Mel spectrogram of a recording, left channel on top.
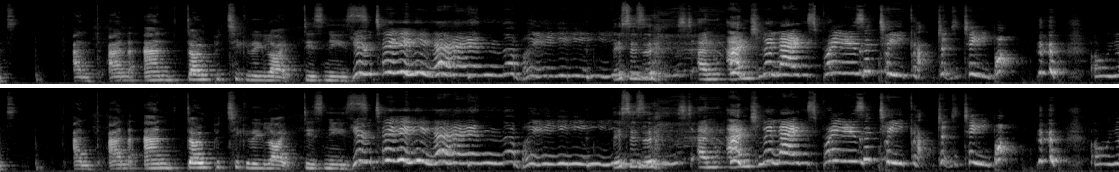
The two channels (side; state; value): both; normal; correlation 0.18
